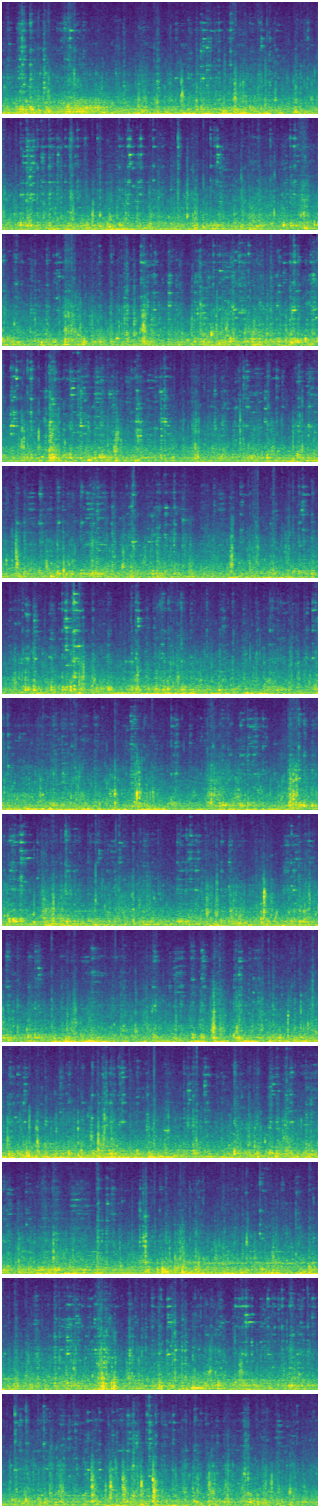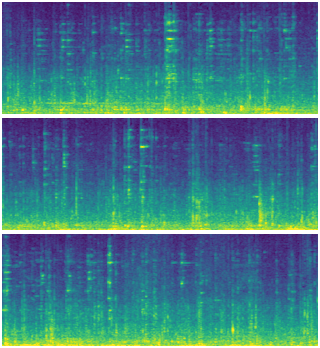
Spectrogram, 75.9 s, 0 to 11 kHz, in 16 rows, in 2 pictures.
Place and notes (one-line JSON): {"title": "Konsul-Smidt-Straße, Bremen, Germany - Jangling masts", "date": "2020-05-14 12:00:00", "description": "The jangling sounds of boat masts in the wind.", "latitude": "53.09", "longitude": "8.78", "altitude": "7", "timezone": "Europe/Berlin"}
